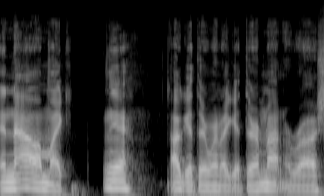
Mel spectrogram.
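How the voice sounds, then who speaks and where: A man with an American accent and a fairly low pitch is heard in a very clean recording with a silent background. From northern Illinois, Chicago area. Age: young. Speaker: TV news reporter. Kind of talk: casual interview chat. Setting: studio. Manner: fast.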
